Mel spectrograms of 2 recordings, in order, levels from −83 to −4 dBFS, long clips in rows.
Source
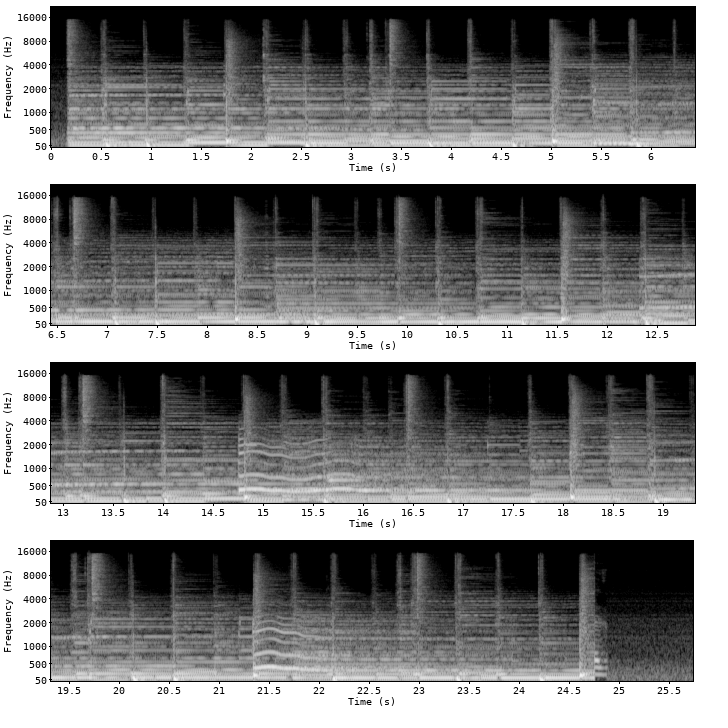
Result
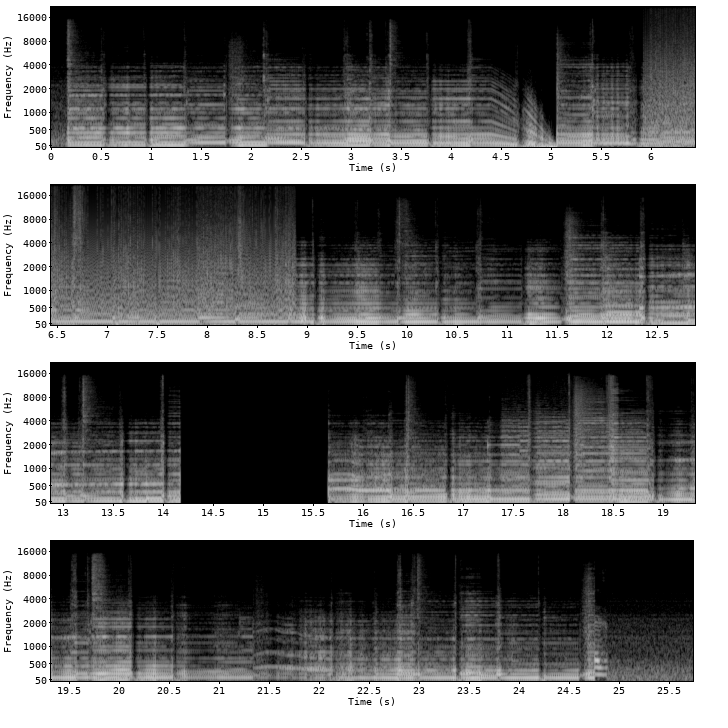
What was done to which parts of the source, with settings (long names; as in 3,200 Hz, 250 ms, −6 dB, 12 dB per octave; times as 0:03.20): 0:04.41: tape stop 0.66 s
0:05.93–0:08.90: sign of each sample alone
0:14.18–0:15.66: silence
0:16.22–0:16.73: high-shelf EQ 8,400 Hz −6.5 dB
0:17.38–0:18.55: spectral envelope flattened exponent 0.6
0:20.47–0:22.41: thrown reverb, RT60 0.85 s, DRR 0.5 dB
whole clip: high-shelf EQ 4,700 Hz −9 dB; compressor whose output falls as the input rises −21 dBFS, ratio −0.5; level −6 dB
